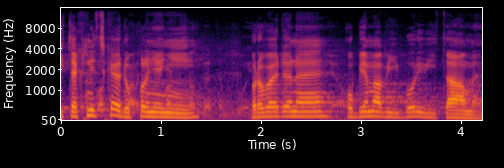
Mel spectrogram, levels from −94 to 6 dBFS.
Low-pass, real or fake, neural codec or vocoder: 14.4 kHz; real; none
